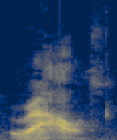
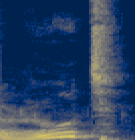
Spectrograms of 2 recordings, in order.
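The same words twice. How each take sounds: First: It is said with an American pronunciation. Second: It is said with a British pronunciation. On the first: "Americans say" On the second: "Britons say"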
